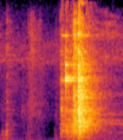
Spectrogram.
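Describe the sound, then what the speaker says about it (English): A small tool is knocked into an exhaust stud on a Harley-Davidson Shovelhead engine in a workshop, giving a short run of close, fairly loud metallic taps and clatter after a quiet start. "I'll knock my little tool in"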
